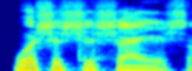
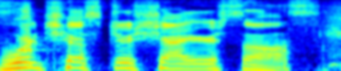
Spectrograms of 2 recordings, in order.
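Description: First: Worcestershire slurred into WOR-shuh-shuh-shire; letters skipped. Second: Worcestershire slowly sounded out as WOR-chester-shire; every letter pronounced. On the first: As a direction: drop the "chester" from Worcestershire, shushing through it. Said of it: "Everybody just said Worcestershire". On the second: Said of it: "You are skipping mad letters". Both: Shown as a demonstration.

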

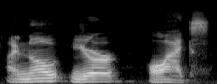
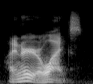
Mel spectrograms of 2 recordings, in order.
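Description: First: Slow, word-by-word English example; drawn-out model sentence, pauses between words; slow teaching model. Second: Said in the usual way. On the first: Shown as a demonstration. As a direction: space out each word for learners. Teacher repeats example slowly for learners.

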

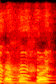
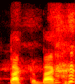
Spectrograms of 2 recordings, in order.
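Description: First: Squeaky high joke. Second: Said in the usual way. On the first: Real, not acted. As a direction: voice jumps way up on back.

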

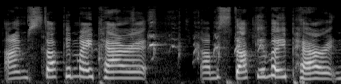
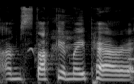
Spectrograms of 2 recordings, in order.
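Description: First: Put-on high, panicky child's cry of alarm; panicked shout. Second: Fading panic. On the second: Retold or imitated. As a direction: let the alarm die down into a whimper. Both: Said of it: "I panicked and shouted".

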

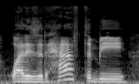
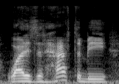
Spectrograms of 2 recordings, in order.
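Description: The two takes are said the same way.

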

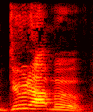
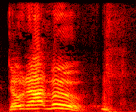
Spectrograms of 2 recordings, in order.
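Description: First: Breaking into laughter mid-order; laughing. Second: Loud, drawn-out police order; each word slow and forceful; slow loud cop command. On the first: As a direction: command spoiled by a laugh. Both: Pretend. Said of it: "See, that was better than him".

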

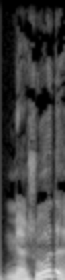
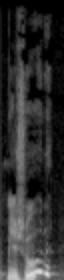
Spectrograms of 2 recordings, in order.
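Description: First: Said in the usual way. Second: Pleading. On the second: Retold or imitated. Son begs mom for help.

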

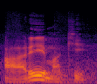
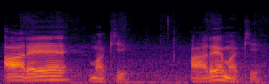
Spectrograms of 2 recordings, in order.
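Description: First: "aremaki" with a closed "ê", as in "arê-maki", lower; correct pronunciation. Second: "aremaki" with an open "é", as in "aré-maki"; common mispronunciation. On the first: Teacher correcting the practitioners' error, closed-vowel pronunciation. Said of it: "o correto seria". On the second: Teacher imitating practitioners' error, open-vowel mispronunciation. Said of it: "escutamos praticantes de artes marciais coreanas produzir". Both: Shown as a demonstration.

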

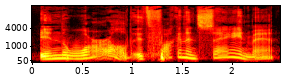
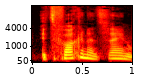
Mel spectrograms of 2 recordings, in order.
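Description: First: Lightly put-on Biden impression, pitched up; hint of an exasperated elder statesman, higher voice. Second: Said in the usual way. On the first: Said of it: "my, uh, Biden impression".

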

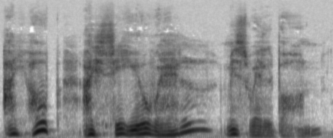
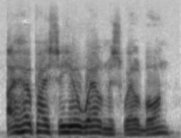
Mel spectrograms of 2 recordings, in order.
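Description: First: Higher, smooth bowing cat; a polite cat paying respects; lightly voiced suave cat; courtly cat. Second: Higher, louder blurted greeting; a nervous young man blurting it; sudden young man. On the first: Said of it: "The cat bowed and said". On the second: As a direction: blurt the cat's words out. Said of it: "said Midnight suddenly". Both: A narrator's reading.

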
